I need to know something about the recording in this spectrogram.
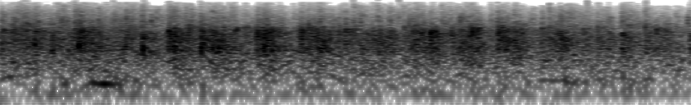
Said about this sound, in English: we we just want to highlight our amazing sound guy this morning. You guys can give our sound guy a hand, even at home as you're watching online.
